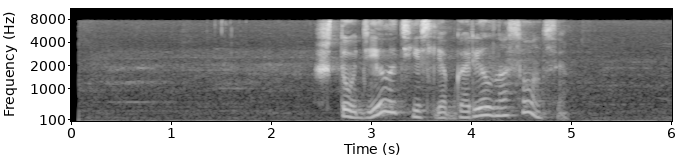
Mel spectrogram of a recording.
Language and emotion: Russian, neutral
